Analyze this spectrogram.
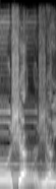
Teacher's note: شأن ادھر جھٹکا مار کر پڑھنا ہے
